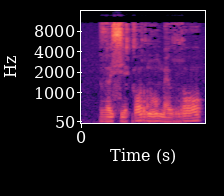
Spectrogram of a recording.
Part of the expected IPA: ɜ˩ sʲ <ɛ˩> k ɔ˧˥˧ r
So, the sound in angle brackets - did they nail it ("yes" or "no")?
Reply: no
